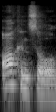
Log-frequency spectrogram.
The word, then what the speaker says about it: Arkansas: I don't know how it's spelled. R Kansas. A R K A N S A S.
